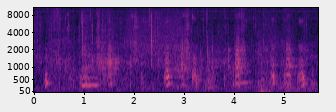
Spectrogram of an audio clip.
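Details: Four-day-old Great Dane puppy making short, thin squeaks and whimpers, some pitched low and some rising higher, scattered irregularly through a few seconds alongside soft rustling.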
